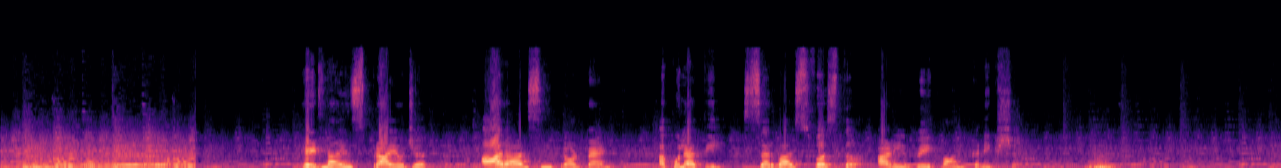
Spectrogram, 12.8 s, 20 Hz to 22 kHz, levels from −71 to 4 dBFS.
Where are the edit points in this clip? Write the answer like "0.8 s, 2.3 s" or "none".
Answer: none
